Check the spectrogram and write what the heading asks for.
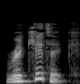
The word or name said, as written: rachitic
